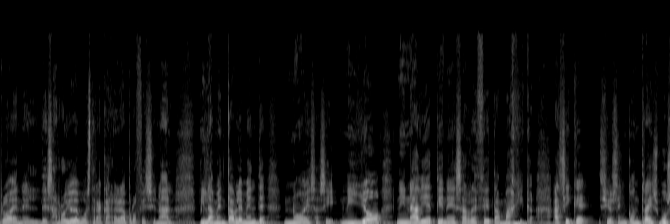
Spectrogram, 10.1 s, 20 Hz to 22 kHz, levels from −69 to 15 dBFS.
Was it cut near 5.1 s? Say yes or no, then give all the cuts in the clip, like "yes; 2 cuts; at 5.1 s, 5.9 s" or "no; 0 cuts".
no; 1 cut; at 3.0 s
